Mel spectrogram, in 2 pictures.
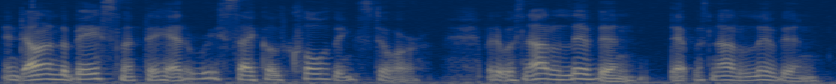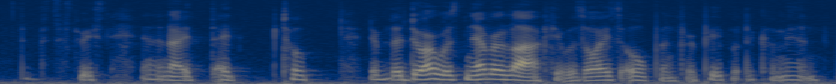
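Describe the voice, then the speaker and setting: A woman talks at a fairly quick pace. Her voice is very deep and low, with a dark, mellow tone. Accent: Upper Midwest. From Grand Rapids, Michigan, USA. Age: 90s. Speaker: church volunteer and prayer warrior. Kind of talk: interview answer.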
